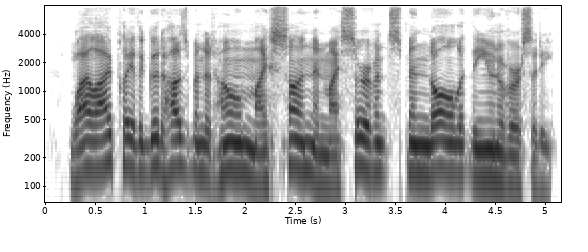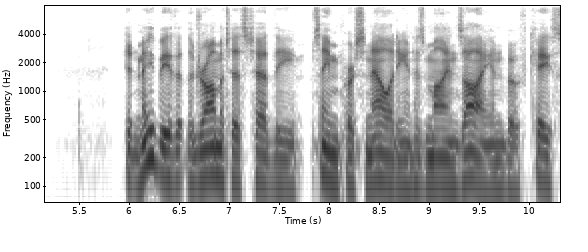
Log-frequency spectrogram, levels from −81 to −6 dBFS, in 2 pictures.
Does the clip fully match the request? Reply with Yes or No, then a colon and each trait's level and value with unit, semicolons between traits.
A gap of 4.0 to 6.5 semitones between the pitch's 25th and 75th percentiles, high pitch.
No: average, 5.1 semitones; low, 120 Hz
